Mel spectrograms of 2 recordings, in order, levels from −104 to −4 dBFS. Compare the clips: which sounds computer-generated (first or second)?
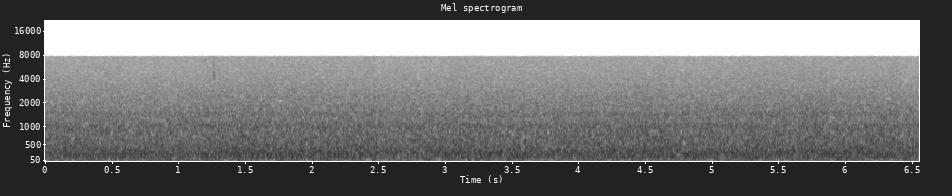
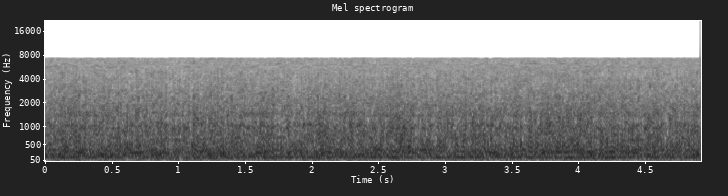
second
